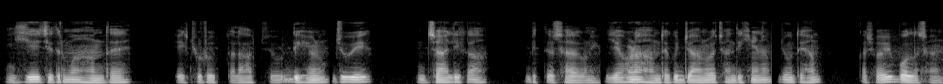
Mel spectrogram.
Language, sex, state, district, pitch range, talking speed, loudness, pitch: Hindi, male, Uttarakhand, Tehri Garhwal, 100-110 Hz, 185 wpm, -19 LUFS, 105 Hz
